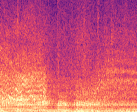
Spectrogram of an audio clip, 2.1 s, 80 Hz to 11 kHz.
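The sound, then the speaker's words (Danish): A diesel Volkswagen Golf 2 on yellow plates, with no rear seat, drives with a continuous loud engine drone and low, steady harmonic hum throughout. “Det er en Golf. En Golf 2. Gul plade, så er der ingen bagsæde i. Så er det en diesel.”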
